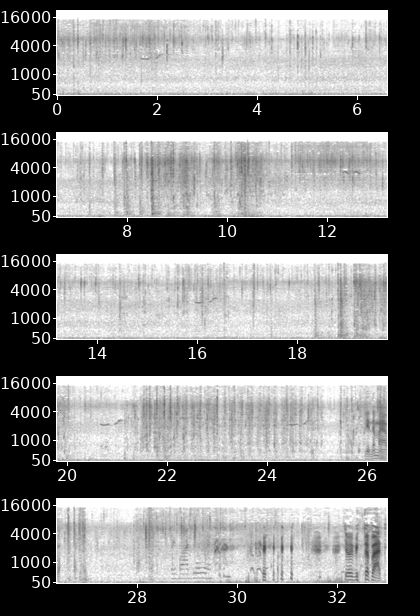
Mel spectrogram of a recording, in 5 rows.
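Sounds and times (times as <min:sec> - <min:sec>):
paws splashing through water: 0:00.0 - 0:33.0
faint bird chirps: 0:01.6 - 0:02.3, 0:20.6 - 0:21.2, 0:24.3 - 0:25.1.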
